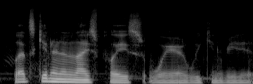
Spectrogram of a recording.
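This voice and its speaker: With an American accent, the speaker talks at a fairly slow pace in a relaxed tone. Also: man. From US South, Louisiana. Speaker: gaming YouTuber. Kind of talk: let's play commentary. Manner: casual, relaxed.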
